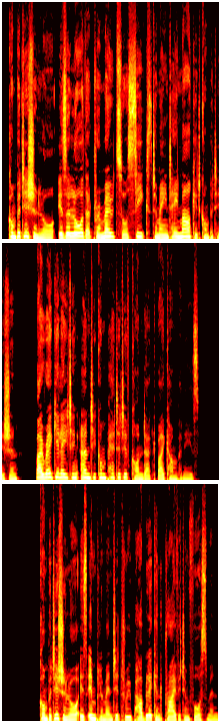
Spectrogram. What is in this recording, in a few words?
F Istituzionale Flat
